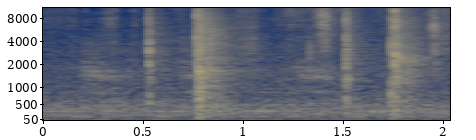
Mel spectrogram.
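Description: Cards being handled on a table: several sharp clicks and snaps, the strongest a little under a second in and again near the end.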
